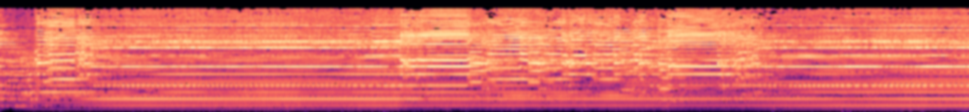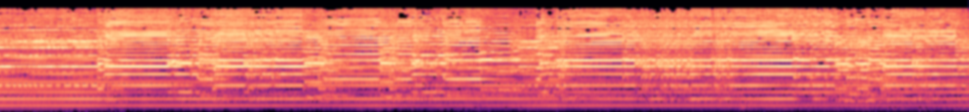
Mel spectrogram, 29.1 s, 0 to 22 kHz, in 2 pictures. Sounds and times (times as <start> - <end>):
Bagpipes: 0.0 - 29.0.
